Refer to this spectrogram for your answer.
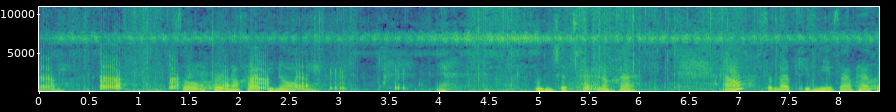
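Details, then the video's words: A chorus of oeng phao and oeng yang frogs gives overlapping low, warbling, nasal croaks in irregular bursts. A faint high whine runs through the background. "อึ่งเผ่า อึ่งยาง"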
